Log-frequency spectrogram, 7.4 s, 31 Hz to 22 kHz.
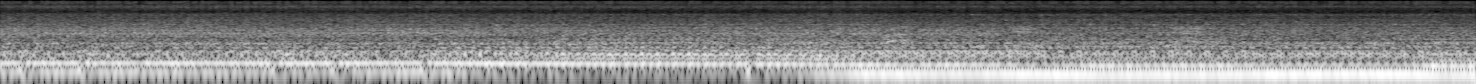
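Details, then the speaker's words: Rebuilt 230 six-cylinder at about 2000 rpm for cam break-in after timing corrected to about 10° advance, 40 psi oil pressure, 180° temp, no smoke; steady smooth drone, no valvetrain ticking; normal fast idle. "we're at about two thousand no it's not even smoking all right we we're breaking in the cam right now it's running really good sounds good"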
